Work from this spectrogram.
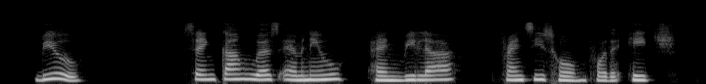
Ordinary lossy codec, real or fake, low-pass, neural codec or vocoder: Opus, 32 kbps; fake; 7.2 kHz; codec, 16 kHz, 0.5 kbps, X-Codec, WavLM features, trained on Multilingual LibriSpeech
